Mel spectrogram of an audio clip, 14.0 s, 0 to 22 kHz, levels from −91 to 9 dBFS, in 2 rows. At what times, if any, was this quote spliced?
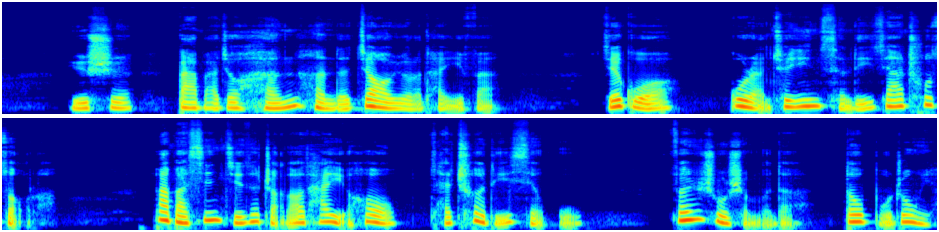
none

